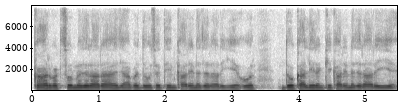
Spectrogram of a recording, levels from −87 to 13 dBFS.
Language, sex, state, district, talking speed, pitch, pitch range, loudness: Hindi, male, Rajasthan, Jaipur, 285 wpm, 150 Hz, 145-150 Hz, -16 LUFS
